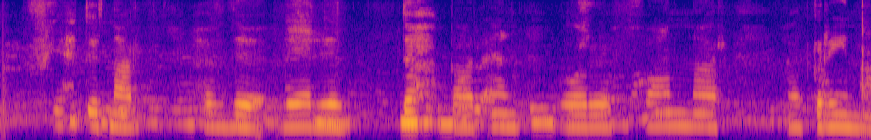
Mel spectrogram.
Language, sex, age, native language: Icelandic, female, 11, Icelandic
